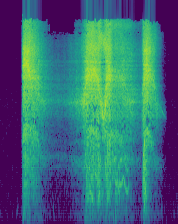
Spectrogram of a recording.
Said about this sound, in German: Sie glitt über meinen Fuß. Erschrocken zog ich das Bein weg, aber die Schlange hatte sich schon um meinen Knöchel geringelt und wand sich an meiner Wade nach oben. Das Zischen wurde lauter, bedrohlicher.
